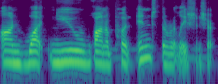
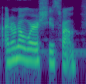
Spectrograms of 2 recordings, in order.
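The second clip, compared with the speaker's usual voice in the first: usual speaking voice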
